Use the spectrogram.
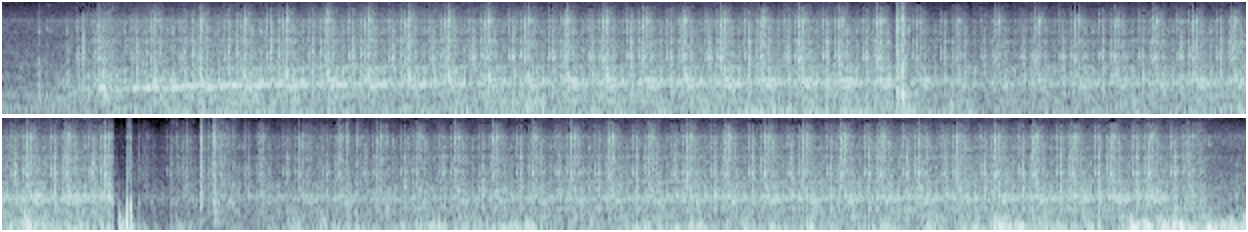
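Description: Gas-powered golf cart engine cranking and failing to start, a long, fast rhythmic mechanical chatter that runs steadily, pauses briefly, then resumes, heard close up.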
